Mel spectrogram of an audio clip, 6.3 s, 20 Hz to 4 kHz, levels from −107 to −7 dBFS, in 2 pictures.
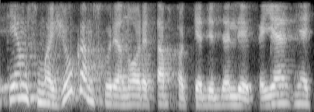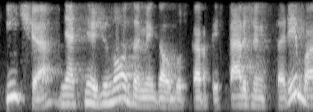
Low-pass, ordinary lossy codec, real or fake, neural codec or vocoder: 3.6 kHz; AAC, 24 kbps; real; none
